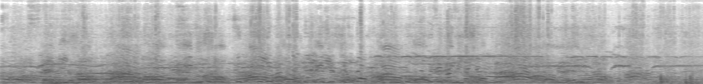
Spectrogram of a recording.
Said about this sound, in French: président est donc descendu dans l'arène à Célestat. Pas de tapis rouge, mais des huées.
